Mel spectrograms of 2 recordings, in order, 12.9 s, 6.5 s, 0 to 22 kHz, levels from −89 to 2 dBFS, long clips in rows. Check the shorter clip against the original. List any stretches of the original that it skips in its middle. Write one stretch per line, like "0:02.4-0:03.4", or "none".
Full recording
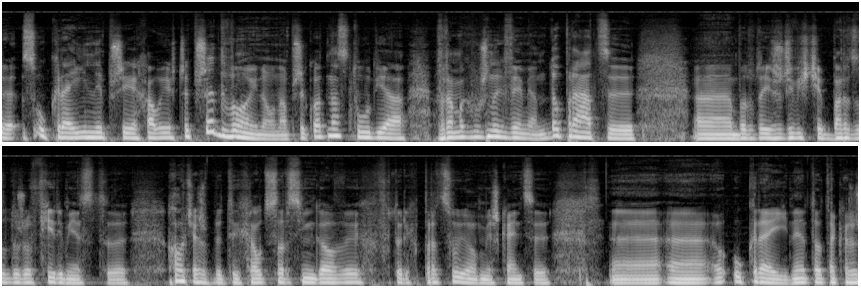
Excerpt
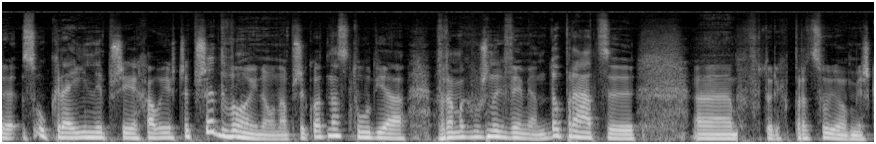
0:05.5-0:09.2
